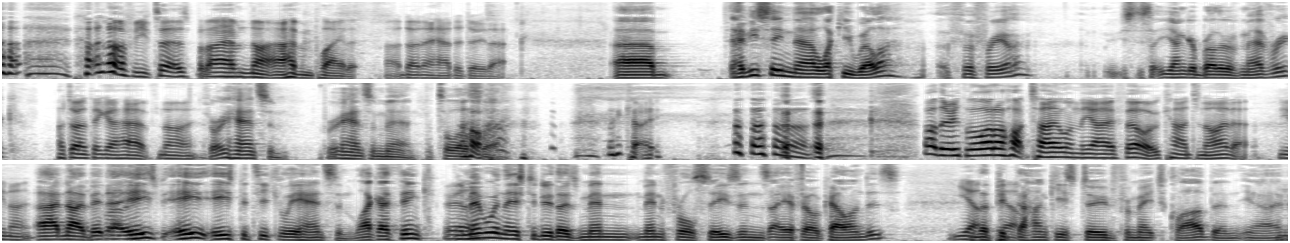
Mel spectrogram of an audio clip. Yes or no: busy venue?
no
